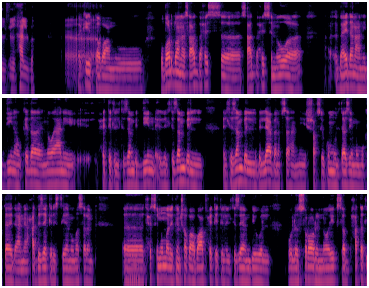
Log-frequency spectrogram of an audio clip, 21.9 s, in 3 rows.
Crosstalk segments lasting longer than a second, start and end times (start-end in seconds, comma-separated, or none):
none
